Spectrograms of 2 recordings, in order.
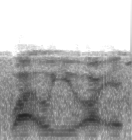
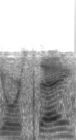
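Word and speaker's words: Yourse: Spell it for me. D E J U A N A. Yours. Y O U R S E.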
